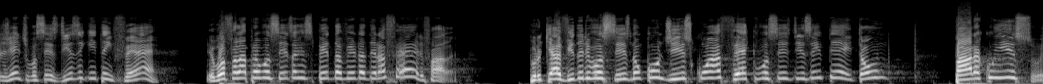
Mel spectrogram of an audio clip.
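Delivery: stern apostle rebuking his readers; hard words of Tiago. Retold or imitated. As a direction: scold the church like a stern apostle. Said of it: "ele é um escritor extremamente duro".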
